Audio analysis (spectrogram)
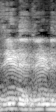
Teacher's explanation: तो ये बोलते हैं मूर्धा से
